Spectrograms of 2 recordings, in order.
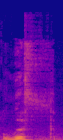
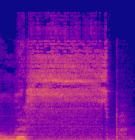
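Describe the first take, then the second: First: The s sound is said like th. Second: The s sound is a long snakelike hiss. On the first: "sound like a T H lisp" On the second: "I go lisp"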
